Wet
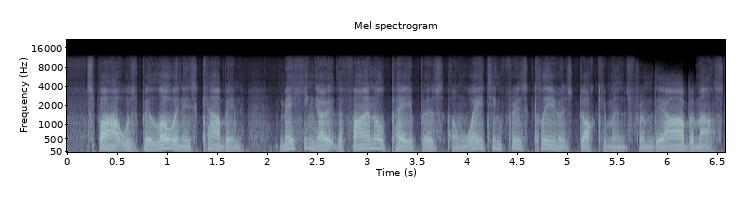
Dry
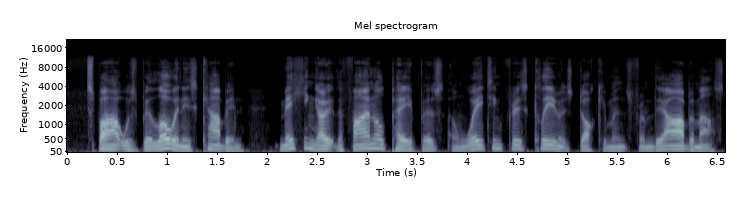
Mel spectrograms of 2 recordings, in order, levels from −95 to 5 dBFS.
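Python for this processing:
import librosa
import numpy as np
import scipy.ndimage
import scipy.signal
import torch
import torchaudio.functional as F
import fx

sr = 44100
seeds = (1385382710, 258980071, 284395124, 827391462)

y = fx.bin_compress(x, sr, power=0.4)
y = fx.lowpass(y, sr, hz=fx.line((5.66, 8100.0), (6.28, 4100.0)), slope=24, at=(5.66, 6.28), fade=0.02)
y = y * librosa.db_to_amplitude(2.0)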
